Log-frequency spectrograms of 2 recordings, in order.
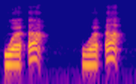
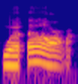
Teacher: huruf ain yang sukun merupakan huruf bainiyah, jadi tidak boleh suaranya langsung diputuskan wa'a, wa'a, ya, tapi harus ada aliran suaranya wa'a.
